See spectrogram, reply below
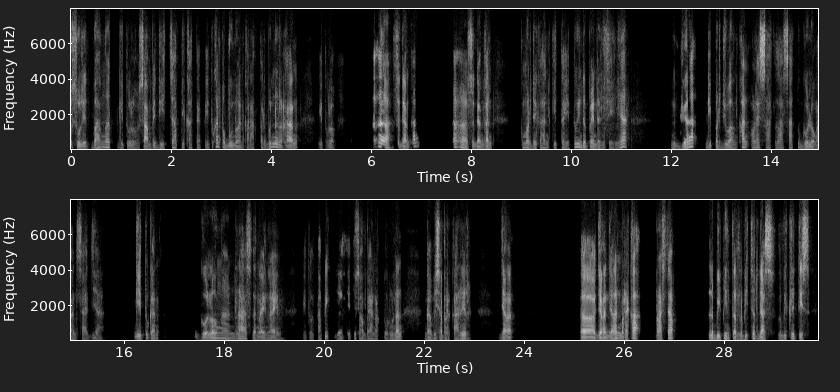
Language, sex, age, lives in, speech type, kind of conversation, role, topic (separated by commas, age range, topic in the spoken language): Indonesian, male, 30-34, Indonesia, conversation, unstructured, none, Seberapa besar pengaruh propaganda dalam membentuk sejarah menurutmu?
